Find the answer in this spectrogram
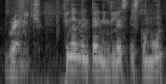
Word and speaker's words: Greenwich: mismo con esta ciudad si tenemos green y which uno pensaría que se pronuncia greenwich en realidad es grey nyc finalmente en inglés es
